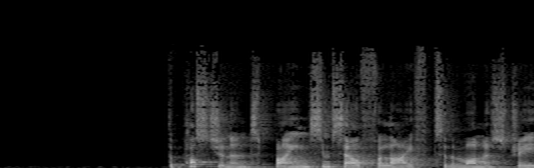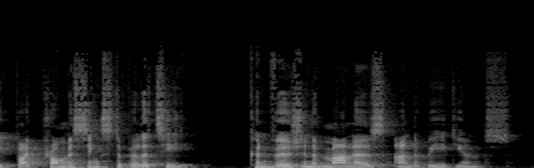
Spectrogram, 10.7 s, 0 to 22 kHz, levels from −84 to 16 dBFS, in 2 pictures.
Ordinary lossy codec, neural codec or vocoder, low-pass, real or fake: MP3, 64 kbps; none; 19.8 kHz; real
